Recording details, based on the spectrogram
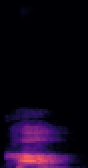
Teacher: कंठ से निकलती है। खा, पूरी अंदर से आवाज आती है कंठ से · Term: का वर्ग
